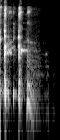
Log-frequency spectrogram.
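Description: A quick run of two sharp coughs with a softer one between, trailing into a brief voiced throat-clearing sound; an adult cough.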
